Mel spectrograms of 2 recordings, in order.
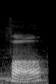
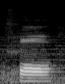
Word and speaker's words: phở: Be careful, because of pho, also you have to pronounce it right.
